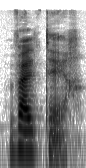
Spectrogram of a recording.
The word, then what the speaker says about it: Walter: Attention, la lettre W peut aussi être prononcée V, wagon, Walter.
